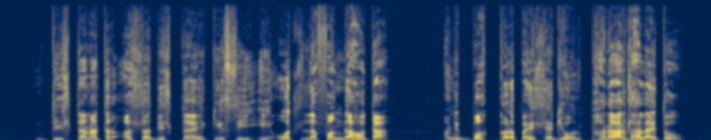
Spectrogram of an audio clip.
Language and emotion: Marathi, angry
